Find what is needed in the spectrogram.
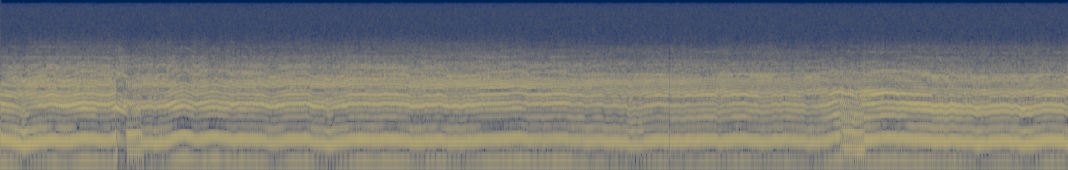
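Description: Gasoline chainsaw running at high speed while cutting into a large tree trunk. Its pitch wavers steadily and dips briefly about a second in and again near the end.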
